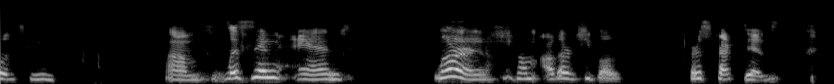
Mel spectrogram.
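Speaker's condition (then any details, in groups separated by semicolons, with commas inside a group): Cerebral palsy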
